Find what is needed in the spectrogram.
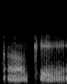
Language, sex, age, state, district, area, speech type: Malayalam, female, 60+, Kerala, Kozhikode, urban, conversation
